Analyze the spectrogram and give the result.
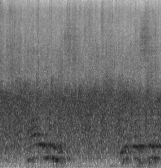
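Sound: audience applauding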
